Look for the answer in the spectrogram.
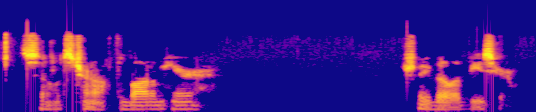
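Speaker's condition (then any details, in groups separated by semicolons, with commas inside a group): No condition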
